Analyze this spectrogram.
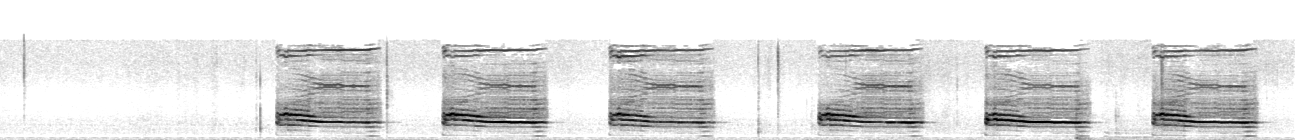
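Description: Plush kitten toy's press-activated sound unit playing a recorded cat meow six times in a row, about one a second, starting about two seconds in. Each meow is the same falling call, set off by squeezing the 'PRESS' patch on the toy's crochet pouch.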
